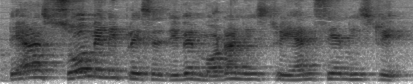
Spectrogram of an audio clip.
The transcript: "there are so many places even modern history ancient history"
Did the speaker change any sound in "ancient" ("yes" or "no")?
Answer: yes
